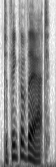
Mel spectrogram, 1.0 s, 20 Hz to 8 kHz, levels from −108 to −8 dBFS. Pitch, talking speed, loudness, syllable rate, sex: 175 Hz, 245 wpm, -16 LUFS, 5.1 syllables/s, female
